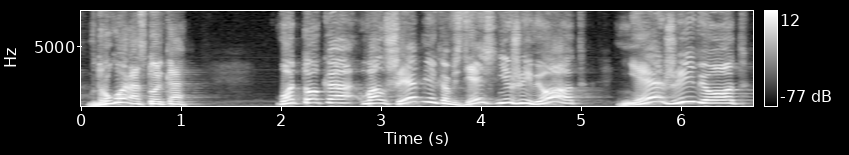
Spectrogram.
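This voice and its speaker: Cranky self-important old grump, squeaky high husky voice, drags slow. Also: male voice, fairly bright tone, full character voice. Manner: grumbling, repetitive, self-important. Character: grumpy pot-bellied man in pajamas, proud veteran. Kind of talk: radio play acting.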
